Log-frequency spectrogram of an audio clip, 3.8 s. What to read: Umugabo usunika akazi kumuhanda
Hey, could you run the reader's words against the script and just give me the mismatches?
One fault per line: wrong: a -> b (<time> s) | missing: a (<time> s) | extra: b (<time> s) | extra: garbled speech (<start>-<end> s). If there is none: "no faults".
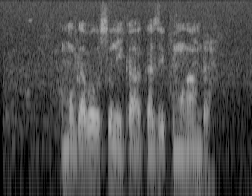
no faults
